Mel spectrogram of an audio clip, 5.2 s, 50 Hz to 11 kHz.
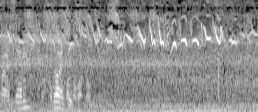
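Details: Chestnut-bellied seed finch, known locally as towa towa, singing during a 2022 bird race at a bird ground in New Amsterdam, Guyana. Men's voices open the recording, then rapid slurred whistled notes repeat about twice a second over a crowd murmur.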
